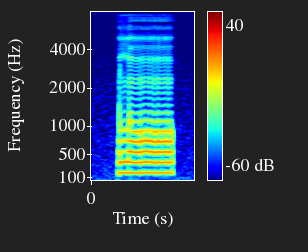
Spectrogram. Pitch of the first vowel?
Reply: high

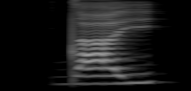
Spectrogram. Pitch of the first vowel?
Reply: rising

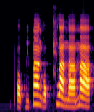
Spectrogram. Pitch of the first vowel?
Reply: low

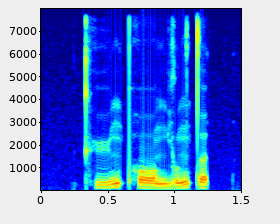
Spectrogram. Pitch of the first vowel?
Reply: rising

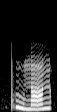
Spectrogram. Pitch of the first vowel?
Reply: falling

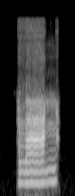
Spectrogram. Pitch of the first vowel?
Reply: rising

